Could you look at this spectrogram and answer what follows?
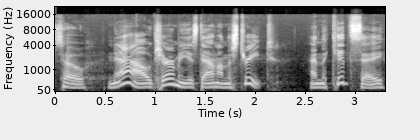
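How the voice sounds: What comes through is a natural reading voice.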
